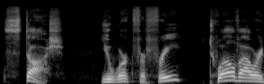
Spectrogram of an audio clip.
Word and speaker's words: stage: Before you get a paid job, there is the stage, pronounced stosh.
